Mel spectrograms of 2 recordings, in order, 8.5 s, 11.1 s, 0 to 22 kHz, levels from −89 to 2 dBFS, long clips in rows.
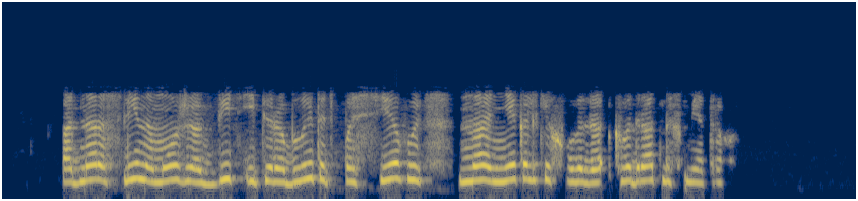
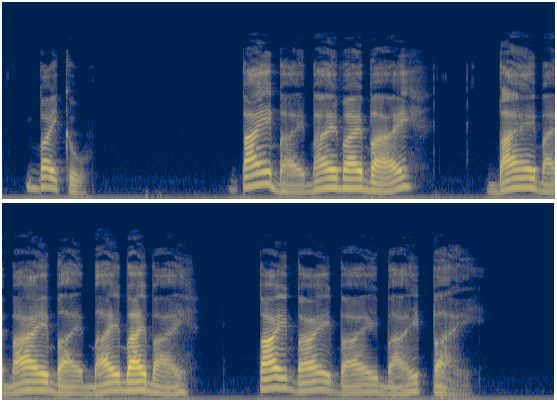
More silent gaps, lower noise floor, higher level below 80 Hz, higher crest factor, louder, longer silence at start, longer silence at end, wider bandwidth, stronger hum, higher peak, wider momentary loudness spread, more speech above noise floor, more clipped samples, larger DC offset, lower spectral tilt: neither; first, -82 dBFS vs -70 dBFS; second, -64 dBFS vs -54 dBFS; second, 14 dB vs 20 dB; first, -16 LUFS vs -19 LUFS; first, 0.6 s vs 0.25 s; first, 1.25 s vs 0.85 s; second, 4.1 kHz vs 10.5 kHz; neither; about the same, -2 dBFS vs 0 dBFS; second, 8 LU vs 14 LU; first, 66 dB vs 51 dB; neither; second, under 0.1% vs 0.5%; first, -10 dB/octave vs -6 dB/octave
